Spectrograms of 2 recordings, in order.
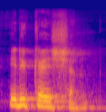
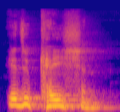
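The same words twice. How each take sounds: First: The word is said in the casual, common way. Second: The word is said in four careful syllables. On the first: The speaker calls it wrong. "we pronounce it education" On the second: The speaker calls it right. "It's education"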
